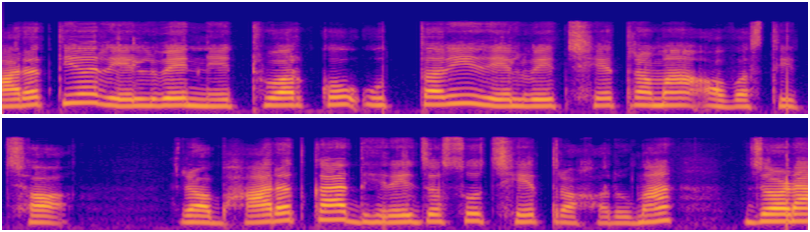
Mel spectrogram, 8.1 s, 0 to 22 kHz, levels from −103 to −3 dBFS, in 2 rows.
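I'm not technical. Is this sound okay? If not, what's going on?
No. Two things are going on.

The speech sounds rough and grainy, and it lacks the crisp top end you'd expect, with nothing above about 11.6 kHz. This is plainly audible codec damage, likely from low-delay AAC compression, the kind video-call apps use to keep delay short. To save data, the compressor throws away detail it judges less important, and at this setting you can hear what's missing throughout the whole clip.

There are also regular clicks starting at 1.91 s and repeating about every 2.02 s through to about 7.95 s, roughly four in all. The steady rhythm points to clock drift buffer slips as the likely cause. Two devices were each keeping time on their own clocks, and those clocks disagreed very slightly. The audio waiting between them built up or ran short until a tiny chunk of sound was dropped or repeated, producing each click.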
